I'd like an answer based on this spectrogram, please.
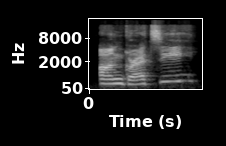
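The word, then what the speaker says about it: Angrezi: um the title incorrectly i think it's pronounced on gretzi on grey andre sure on a-n-g-r-e-z-i medium it looks like a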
